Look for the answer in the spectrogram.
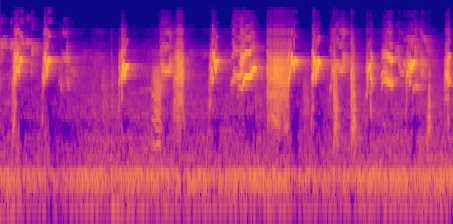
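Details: Shrill chirps and harsh scratchy bursts repeated irregularly, nearly twenty in seven seconds, as a Javan myna gives its provoking call to make another bird sing; steady low hum behind.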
